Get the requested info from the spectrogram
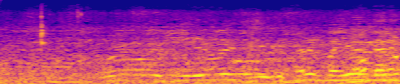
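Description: Several people talking at once, with crowd babble behind.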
